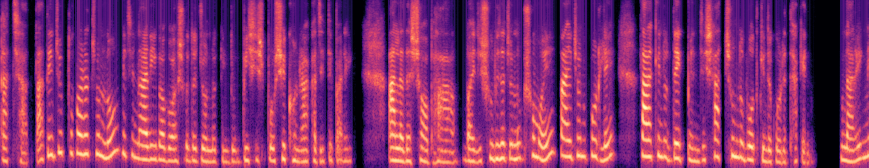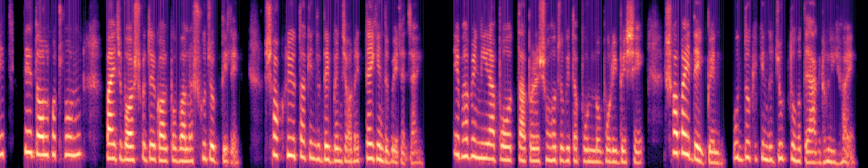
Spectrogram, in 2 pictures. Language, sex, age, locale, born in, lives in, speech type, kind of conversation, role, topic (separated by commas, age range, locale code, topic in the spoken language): Bengali, female, 20-24, bn-BD, Bangladesh, Bangladesh, read, expert-assistant, expert, সীমান্ত এলাকা কীভাবে দুই দেশের মানুষের জন্য নতুন সুযোগের জায়গা হতে পারে?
